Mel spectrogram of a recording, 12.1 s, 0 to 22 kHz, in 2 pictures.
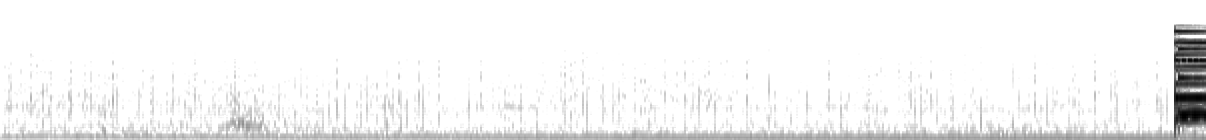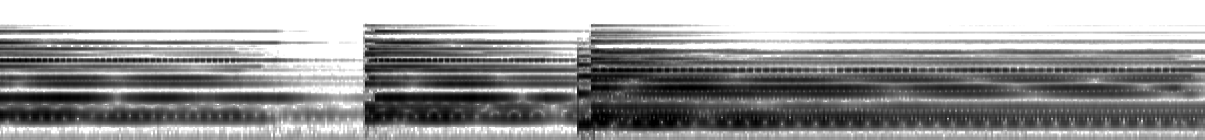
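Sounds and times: bell-like electronic chords: 5.9s - 12.0s.

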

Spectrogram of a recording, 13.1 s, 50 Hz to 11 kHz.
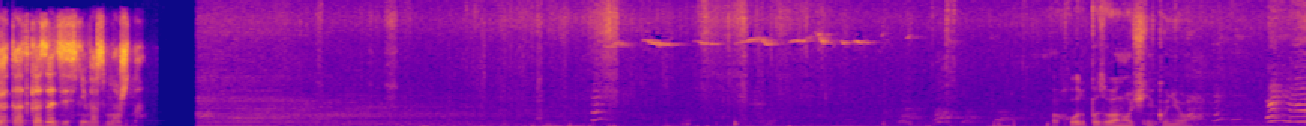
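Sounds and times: puppy crying: 12.0s - 13.0s.

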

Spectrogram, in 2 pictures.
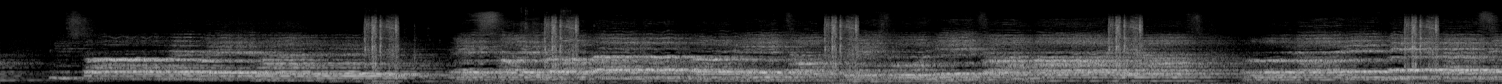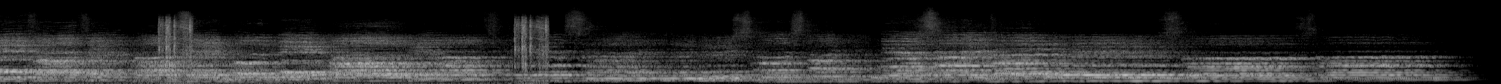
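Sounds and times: choir singing sustained chords: 0.0s - 29.9s
sharp clicks: 3.6s - 4.5s, 5.1s - 5.9s, 8.2s - 8.8s, 11.1s - 11.6s, 14.0s - 14.5s, 16.6s - 17.1s, 20.1s - 20.6s.

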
